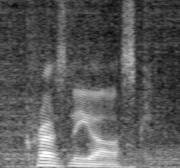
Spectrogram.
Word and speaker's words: Krasnoyarsk: Alexander Kalina here, 27 years old, from Krasnoyarsk. I'm going to pronounce that properly now. Krasnoyarsk. There we are, got there in the end.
